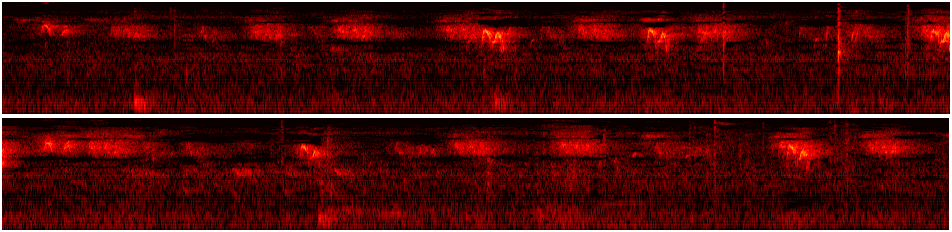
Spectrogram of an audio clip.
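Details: Geoffroy's marmoset giving a long run of high-pitched chirps and short whistles, fairly evenly spaced with several louder bursts, plus occasional faint clicks under a light, steady hiss.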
